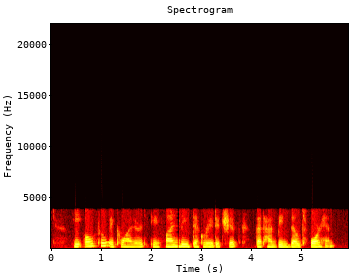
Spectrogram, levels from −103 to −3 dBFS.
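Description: Packet loss with pitch repetition hits at 0.65–0.68 s, 2.50–2.55 s and 5.45–5.48 s. About 30, 60 and 30 ms are lost. The receiver loops the last pitch period to fill each gap. The two 30 ms gaps sound like a brief held, buzzy tone, while the 60 ms gap fades into silence before the speech returns with a short cross-fade.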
